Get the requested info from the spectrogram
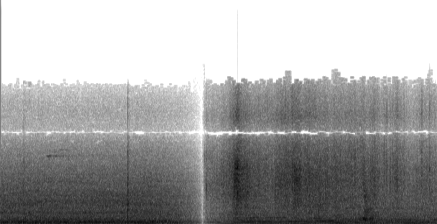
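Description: Street traffic at a busy city intersection: a steady rush of vehicle noise. It cuts off suddenly about halfway through, and a steady low hum follows.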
